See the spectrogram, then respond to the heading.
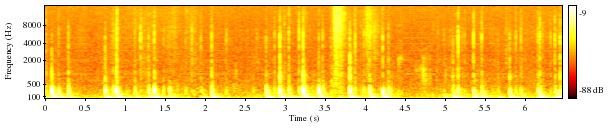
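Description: Long nails tap rapidly on the glossy paper dust jacket of a blue Mockingjay hardcover book lying flat on a table. The result is a quick, uneven patter of soft, dull thuds with heavy low-end weight and almost no ring after each tap.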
